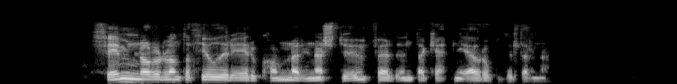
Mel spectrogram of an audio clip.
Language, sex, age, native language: Icelandic, male, 20-29, Icelandic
